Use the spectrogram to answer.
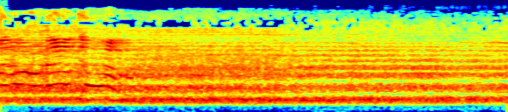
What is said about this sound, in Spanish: Gritan el sí de Cristiano Ronaldo.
